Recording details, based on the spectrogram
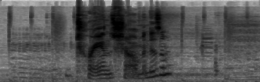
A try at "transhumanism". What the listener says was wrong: Transhumanism. I don't know where you got shamanism. Yeah, but you said trans shamanism, so you You added an extra S.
